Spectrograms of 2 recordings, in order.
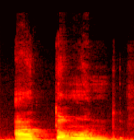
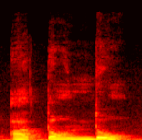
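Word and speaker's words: attendent: now pay attention here in the conjugation of L and L plural we will pronounce it as atoned not a Tondo because all the endings which have e NT they will be pronounced till e only alright now let's do the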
